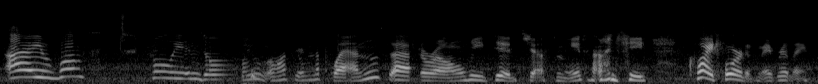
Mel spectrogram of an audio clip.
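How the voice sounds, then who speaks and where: A woman's voice: medium pitch, lively intonation, unhurried, natural voice. A woman voicing a suave, scheming man who bargains with mock politeness in a tabletop game, on a slightly dull recording with faint noise. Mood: amused. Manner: smooth, theatrical, mock-polite. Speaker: game master.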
